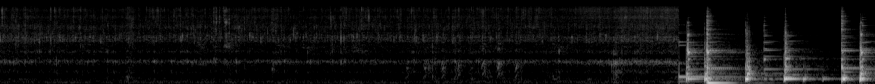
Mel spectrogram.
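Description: Onions frying in coconut oil in a pot over a wood fire, a steady quiet sizzle with faint crackles. About seven seconds in, loud music of struck, pitched percussion notes comes in over it.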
